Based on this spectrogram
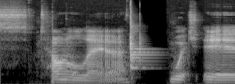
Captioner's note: metallic ping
